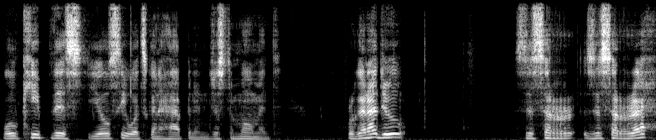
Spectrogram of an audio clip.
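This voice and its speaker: This dry recording features a young male language teacher with a fairly high pitch. He explains grammar casually and without hurry, pausing often with fillers and starting his sentences over.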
